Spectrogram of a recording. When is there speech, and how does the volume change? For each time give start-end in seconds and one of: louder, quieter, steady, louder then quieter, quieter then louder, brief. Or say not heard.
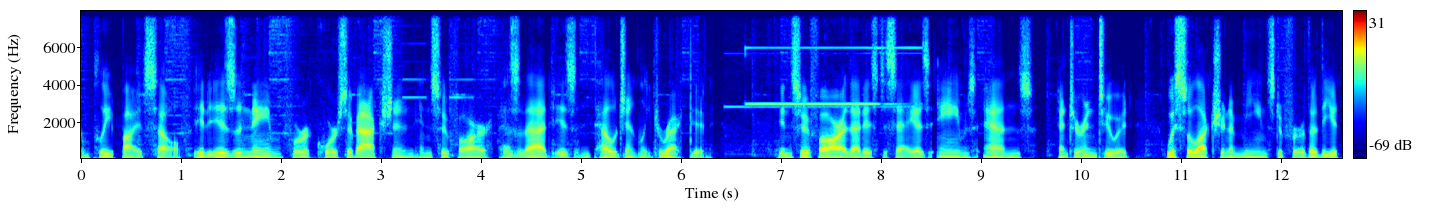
0.0-12.5 steady.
